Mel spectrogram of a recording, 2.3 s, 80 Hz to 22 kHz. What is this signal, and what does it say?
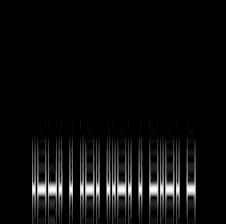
Morse code, heard as a keyed tone, about 44 wpm, 700 Hz. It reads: PERFECT
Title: Top 751-1000 Words 45wpm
